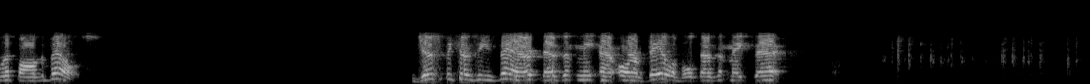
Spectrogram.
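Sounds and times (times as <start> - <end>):
speech: 0.0 - 0.8, 4.2 - 7.9
typing on a computer keyboard: 8.8 - 10.8.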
